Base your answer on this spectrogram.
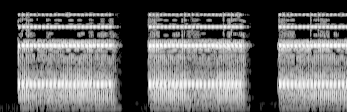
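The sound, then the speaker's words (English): A telephone rings three times in steady bursts, each about a second long with brief silent gaps between them, a bright, buzzing electronic trill with no talking. “Afraid to answer it?”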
